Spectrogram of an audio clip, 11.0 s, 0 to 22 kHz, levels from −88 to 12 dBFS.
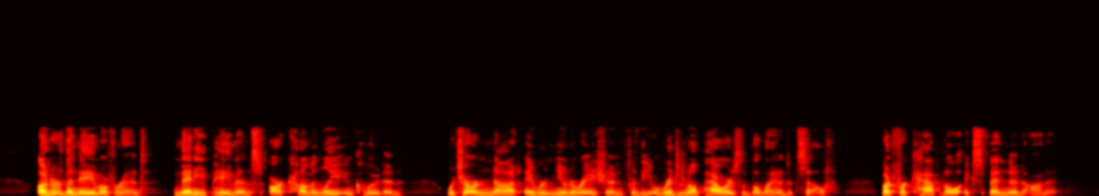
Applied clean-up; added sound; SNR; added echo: none; none; none; none.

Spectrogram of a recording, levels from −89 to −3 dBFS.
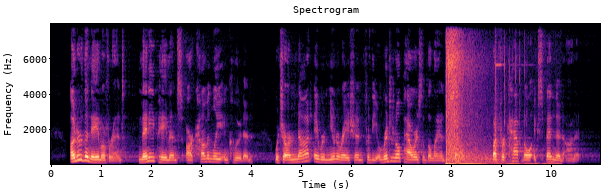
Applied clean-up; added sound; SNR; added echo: none; Gunshot, gunfire; 2 dB; reverberation time 1.3 s.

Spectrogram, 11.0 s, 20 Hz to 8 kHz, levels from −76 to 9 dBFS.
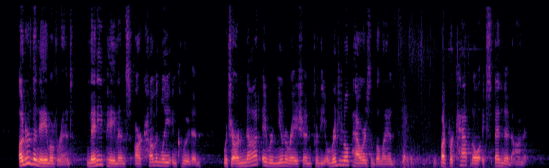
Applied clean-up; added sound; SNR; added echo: neural separator model SepFormer DNS4.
